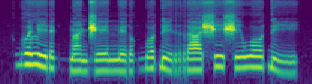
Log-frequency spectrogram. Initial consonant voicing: voiced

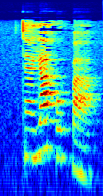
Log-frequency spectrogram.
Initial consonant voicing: voiceless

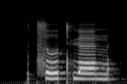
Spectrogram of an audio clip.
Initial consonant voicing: voiceless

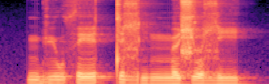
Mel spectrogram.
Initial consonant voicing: voiced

